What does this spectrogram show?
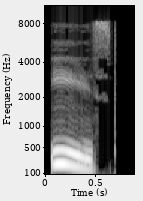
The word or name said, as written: eased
